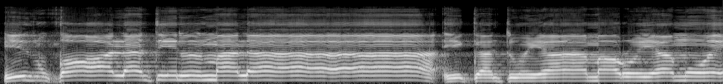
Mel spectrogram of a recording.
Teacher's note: al malaikatu ini kita panjangkan sebagai mad wajib muttasil. Mad wajib muttasil itu panjangnya 5 harokat atau 2,5 alif.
